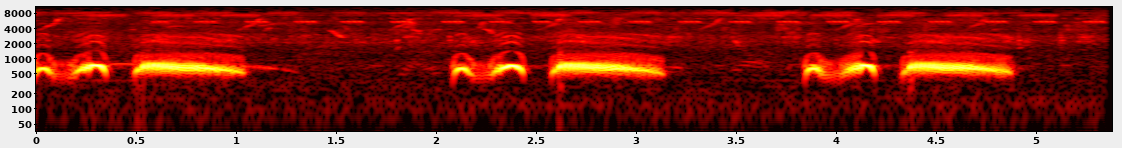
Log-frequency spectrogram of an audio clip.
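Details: Spotted dove giving its deep 'one-kook, big voice' cooing: two short arched notes, then a long steady coo, the phrase repeated three times about every two seconds in a quiet setting.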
